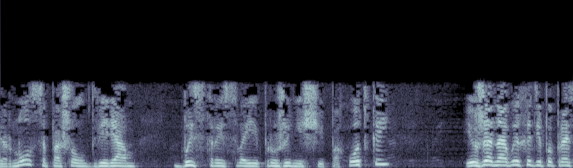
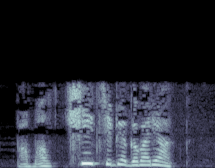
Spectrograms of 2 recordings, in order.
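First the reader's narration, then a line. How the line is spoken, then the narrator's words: Yell dropping to whisper. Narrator (Russian): заорал Жеглов и сразу перешел почти на шепот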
